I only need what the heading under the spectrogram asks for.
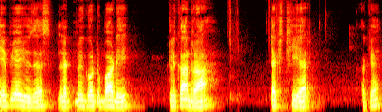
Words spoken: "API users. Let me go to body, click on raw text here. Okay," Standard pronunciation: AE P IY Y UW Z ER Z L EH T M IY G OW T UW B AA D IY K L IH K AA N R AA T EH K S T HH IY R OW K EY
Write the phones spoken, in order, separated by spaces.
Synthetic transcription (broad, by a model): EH P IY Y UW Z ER S L EH T M IY G OW T UW B AA D IY K L IH K AA N R AA T EH K S T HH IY R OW K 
